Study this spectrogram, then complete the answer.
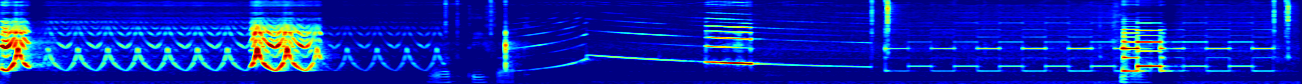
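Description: Electronic aftermarket siren installed on a Toyota HiLux, cycling through several tones, wailing sweeps, a rising yelp and a stepped warble, with brief gaps and a short exclamation from a voice.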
